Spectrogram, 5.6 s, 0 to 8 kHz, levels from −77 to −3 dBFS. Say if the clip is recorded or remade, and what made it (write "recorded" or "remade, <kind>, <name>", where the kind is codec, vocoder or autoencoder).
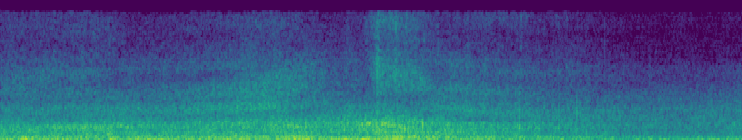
remade, vocoder, BigVGAN v2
